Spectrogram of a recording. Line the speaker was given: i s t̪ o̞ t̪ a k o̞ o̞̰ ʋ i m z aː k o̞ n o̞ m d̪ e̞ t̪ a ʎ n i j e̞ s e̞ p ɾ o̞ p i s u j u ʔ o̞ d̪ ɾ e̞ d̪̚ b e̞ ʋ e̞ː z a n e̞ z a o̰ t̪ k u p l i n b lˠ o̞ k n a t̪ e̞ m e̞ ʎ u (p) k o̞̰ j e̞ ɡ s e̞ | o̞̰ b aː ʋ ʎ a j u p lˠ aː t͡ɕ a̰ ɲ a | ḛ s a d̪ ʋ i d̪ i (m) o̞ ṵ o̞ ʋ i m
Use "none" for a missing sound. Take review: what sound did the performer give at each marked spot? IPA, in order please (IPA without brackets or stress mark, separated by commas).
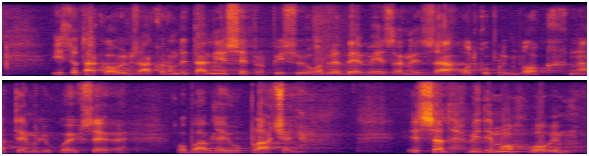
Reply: none, m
